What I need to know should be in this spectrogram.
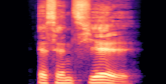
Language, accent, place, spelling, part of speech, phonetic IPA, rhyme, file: German, Germany, Berlin, essenziell, adjective, [ˌɛsɛnˈt͡si̯ɛl], -ɛl, De-essenziell.ogg
- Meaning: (adjective) essential; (adverb) essentially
